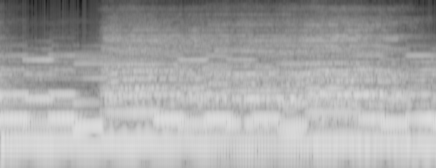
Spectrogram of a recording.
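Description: Loud live music through stacked amplifiers: a held low note that changes pitch near the end, shorter notes stepping above it, and a voice singing into a microphone that comes in about a second in.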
